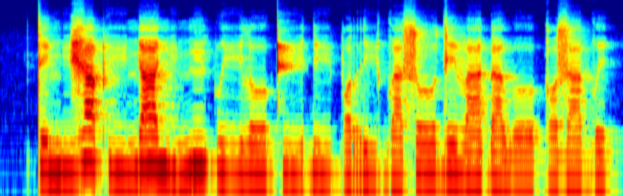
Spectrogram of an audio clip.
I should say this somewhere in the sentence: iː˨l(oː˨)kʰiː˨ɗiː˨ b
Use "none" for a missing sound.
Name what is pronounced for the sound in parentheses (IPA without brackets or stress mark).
oː˨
